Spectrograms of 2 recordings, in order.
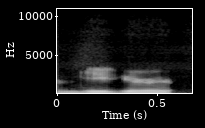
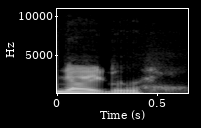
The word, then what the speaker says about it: Giger: Amazing like Lovecrafty and horror film HR Giger inspired creatures. Oo, great. Is that Is that the common pronunciation nowadays? It's giger, not geer.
